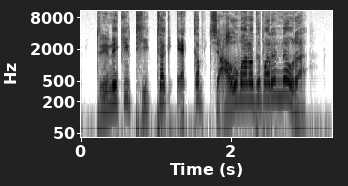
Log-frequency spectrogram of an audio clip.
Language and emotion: Bengali, angry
